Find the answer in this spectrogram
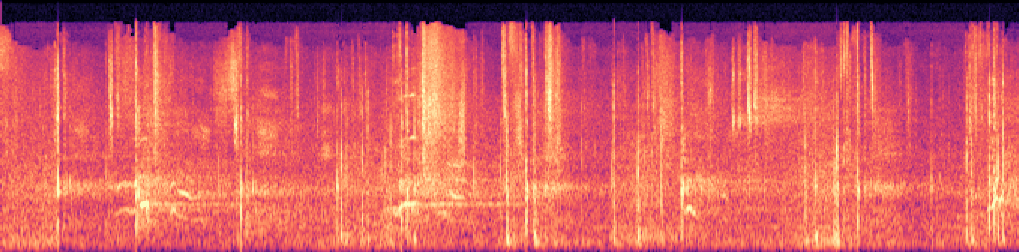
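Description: Tennis rally in an indoor arena: a serve, then racket strikes and ball bounces on the court, sharp knocks about once a second with some echo.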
